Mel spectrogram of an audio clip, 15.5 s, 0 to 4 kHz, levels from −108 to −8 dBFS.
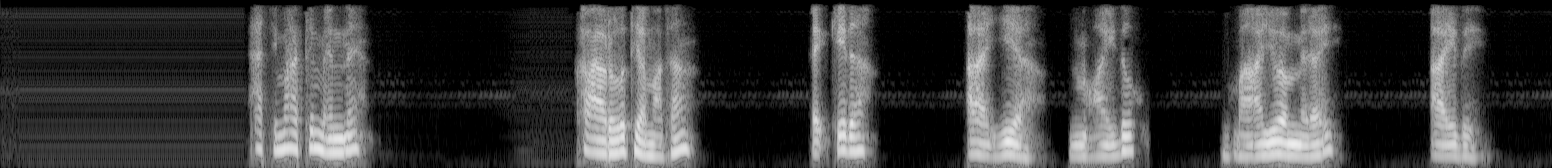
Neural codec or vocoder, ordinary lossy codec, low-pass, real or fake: codec, 16 kHz in and 24 kHz out, 0.8 kbps, FocalCodec, streaming, 65536 codes; MP3, 32 kbps; 3.6 kHz; fake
